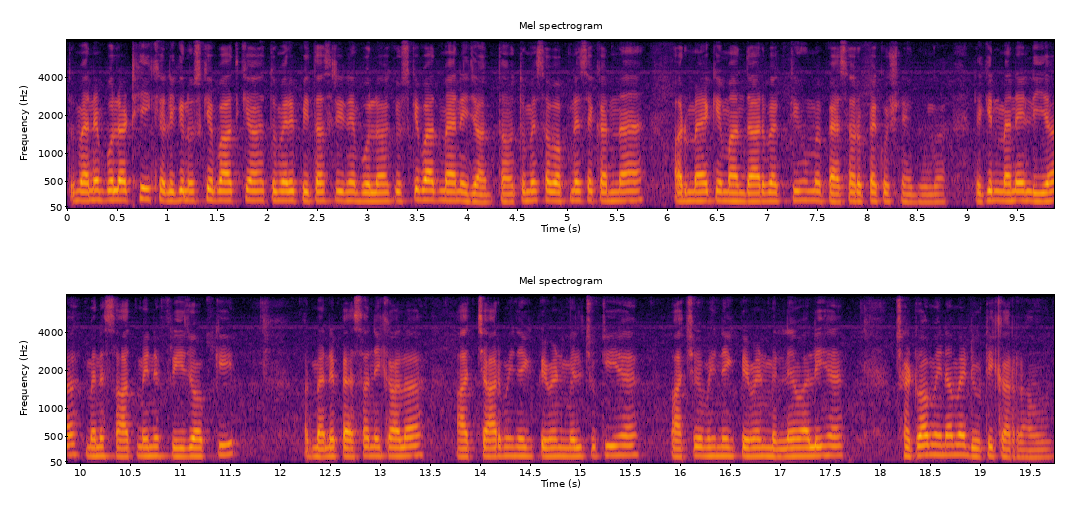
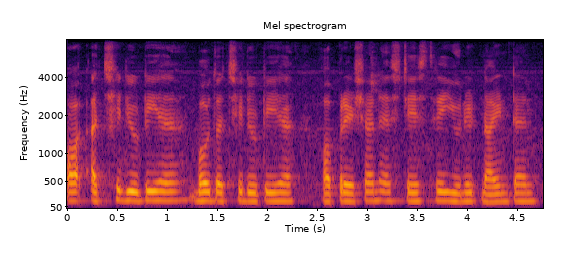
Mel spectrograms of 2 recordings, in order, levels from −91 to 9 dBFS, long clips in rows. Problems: constant background noise, background conversations at intervals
